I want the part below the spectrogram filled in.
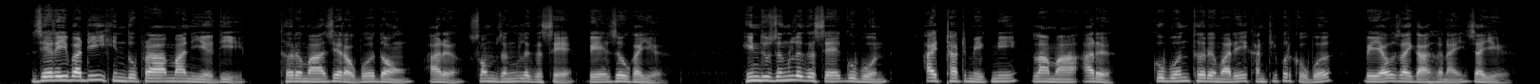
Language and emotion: Bodo, neutral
